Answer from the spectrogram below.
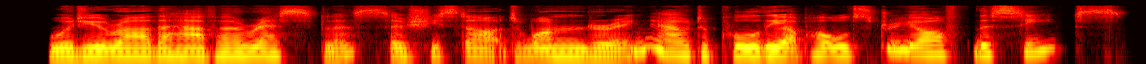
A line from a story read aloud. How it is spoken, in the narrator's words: Pavana says calmly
